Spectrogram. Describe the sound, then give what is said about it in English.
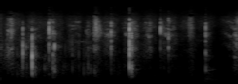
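Paper crinkles and rustles as it's handled and bent, a quiet, irregular run of dry crackles and soft crunches, with no voices over it. “Now, if I make, today paper is very useful to us.”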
